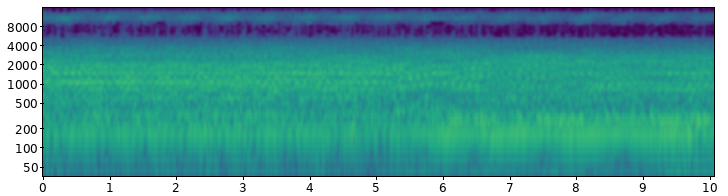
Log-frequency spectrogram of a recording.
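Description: Engines of a front loader and a forklift running steadily at idle, a loud, even hum. A second, higher hum joins about six seconds in.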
